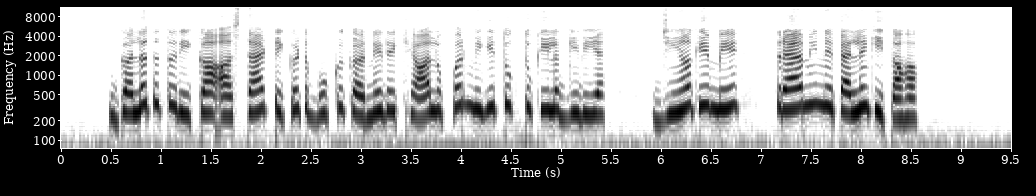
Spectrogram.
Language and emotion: Dogri, fearful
